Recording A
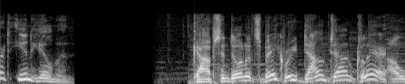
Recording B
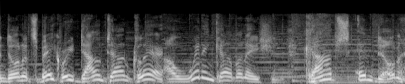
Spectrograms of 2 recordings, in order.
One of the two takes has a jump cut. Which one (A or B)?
A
